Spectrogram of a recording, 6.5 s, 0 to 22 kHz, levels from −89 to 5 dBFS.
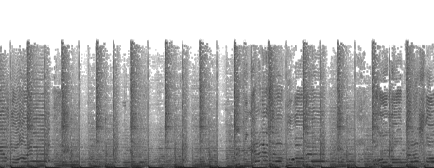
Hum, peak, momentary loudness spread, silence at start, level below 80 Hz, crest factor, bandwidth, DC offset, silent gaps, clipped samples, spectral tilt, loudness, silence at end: none; 0 dBFS; 2 LU; 0 s; -14 dBFS; 10 dB; 17 kHz; under 0.1%; none; under 0.1%; -4.5 dB/octave; -13 LUFS; 0 s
